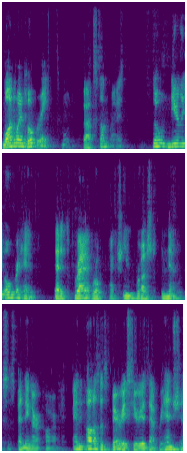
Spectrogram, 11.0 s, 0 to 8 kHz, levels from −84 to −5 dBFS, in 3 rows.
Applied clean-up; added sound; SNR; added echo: neural mask model DeepFilterNet 3.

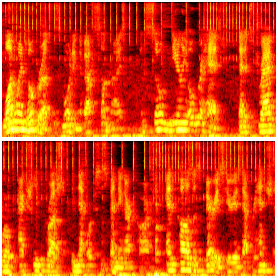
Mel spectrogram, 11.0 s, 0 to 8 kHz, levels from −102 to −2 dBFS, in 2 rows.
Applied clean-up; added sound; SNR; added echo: classical method WPE with log-MMSE.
